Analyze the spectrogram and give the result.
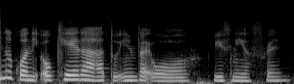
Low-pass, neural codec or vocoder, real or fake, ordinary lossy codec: none; codec, 16 kHz, about 1 kbps, DyCAST, with the encoder's durations; fake; none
